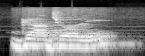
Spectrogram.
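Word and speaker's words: gradually: কারণ হচ্ছে শব্দের মাঝে যদি ডি এর পরে ইউ আসে তাহলে এই ডি এর উচ্চারণটা জ হয়ে যায়। যেমন গ্রাজুয়ালি ডি এর পরে ইউ আসছে এবং শব্দের মাঝে আছে, এই জন্য ডি এর উচ্চারণ জ হয়ে গেছে।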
